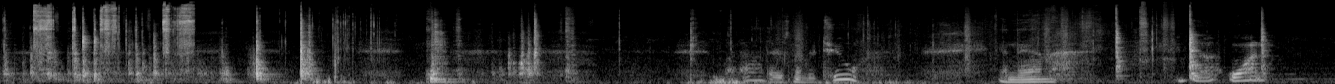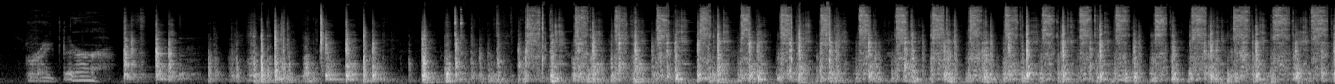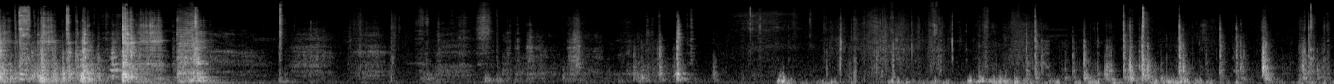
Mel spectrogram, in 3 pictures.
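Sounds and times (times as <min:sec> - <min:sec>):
hand ratchet clicking: 0:00.3 - 0:02.0, 0:18.5 - 0:28.2.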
